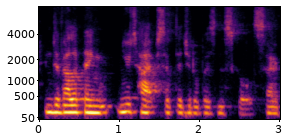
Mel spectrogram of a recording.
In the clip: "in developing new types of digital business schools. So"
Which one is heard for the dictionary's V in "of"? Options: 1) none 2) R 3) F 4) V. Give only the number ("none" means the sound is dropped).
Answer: 4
